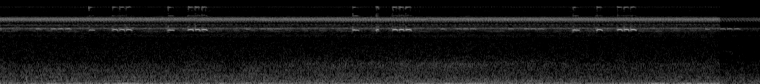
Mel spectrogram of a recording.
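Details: Insects chirping, recorded by a fixed camera: a steady high-pitched ringing drone runs throughout, with short bursts of brighter chirps repeated irregularly over a faint low rumble.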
